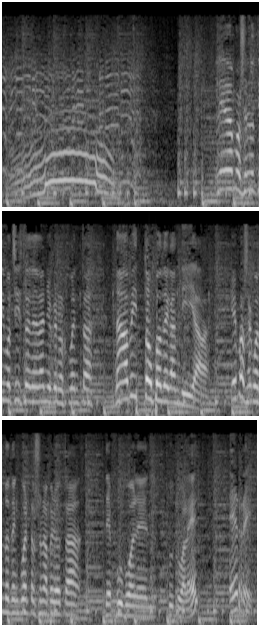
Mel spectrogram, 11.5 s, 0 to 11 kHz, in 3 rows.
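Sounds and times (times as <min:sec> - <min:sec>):
cow mooing: 0:00.0 - 0:01.9
speech: 0:03.4 - 0:11.5.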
